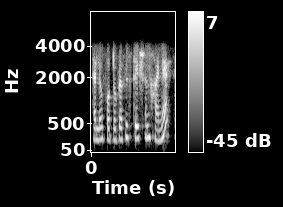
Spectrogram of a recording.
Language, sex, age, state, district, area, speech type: Assamese, female, 30-45, Assam, Majuli, urban, conversation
